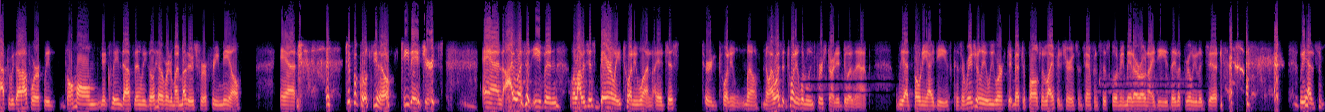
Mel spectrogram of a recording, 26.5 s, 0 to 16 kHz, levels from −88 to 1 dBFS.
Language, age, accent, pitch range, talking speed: English, 50-69, American, 130-185 Hz, 185 wpm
